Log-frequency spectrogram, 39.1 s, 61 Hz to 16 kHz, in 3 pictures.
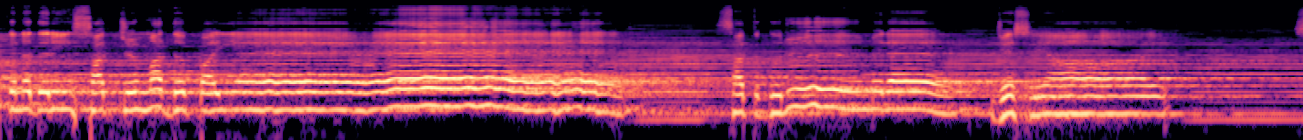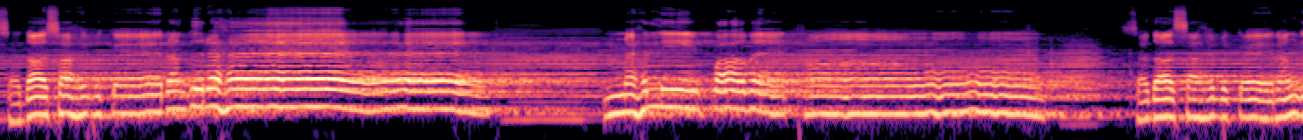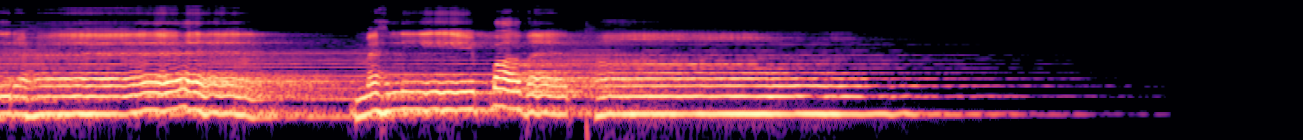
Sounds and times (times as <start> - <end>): Music: 0.0 - 37.8.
